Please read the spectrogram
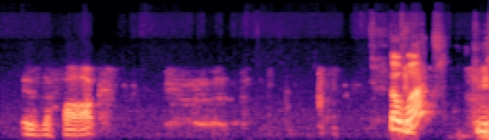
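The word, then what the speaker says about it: Fouke: Well, this fella's name is the Fawk.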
